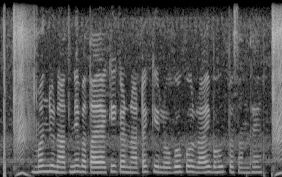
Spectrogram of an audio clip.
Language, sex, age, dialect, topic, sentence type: Hindi, female, 18-24, Kanauji Braj Bhasha, agriculture, statement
